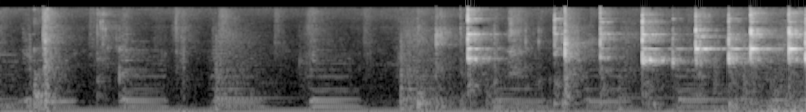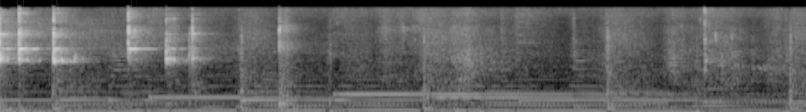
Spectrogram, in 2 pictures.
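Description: Background music of held notes throughout; from about two to four and a half seconds in, a run of light clinks as metal watercolour paint tubes are picked through and knocked together on the table.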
